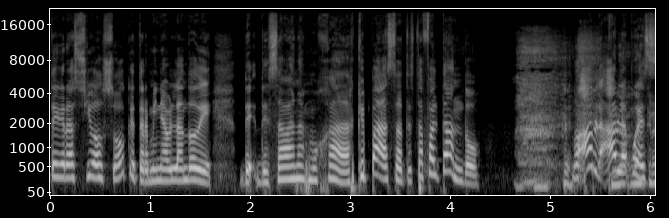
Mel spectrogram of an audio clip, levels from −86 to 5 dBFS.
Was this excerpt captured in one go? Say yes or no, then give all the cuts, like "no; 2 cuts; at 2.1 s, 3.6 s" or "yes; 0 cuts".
yes; 0 cuts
